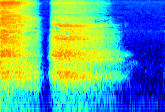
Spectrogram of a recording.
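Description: A single deep breath: a long, close inhale, a brief pause, then a slow, steady exhale that fades into silence.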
